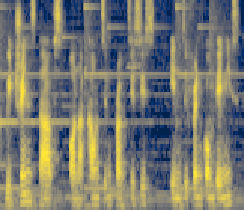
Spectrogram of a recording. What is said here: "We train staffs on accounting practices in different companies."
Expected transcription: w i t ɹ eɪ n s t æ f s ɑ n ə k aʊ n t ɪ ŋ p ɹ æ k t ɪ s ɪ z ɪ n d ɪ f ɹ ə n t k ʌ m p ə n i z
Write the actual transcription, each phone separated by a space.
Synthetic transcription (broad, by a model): w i t ɹ eɪ n s t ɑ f s ɑ n ə k aʊ n t ɪ ŋ p ɹ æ k t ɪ s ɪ s ɪ n d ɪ f ɹ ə n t k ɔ m p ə n i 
